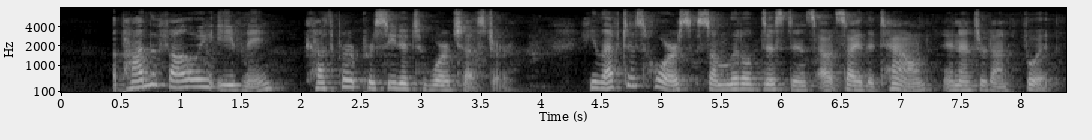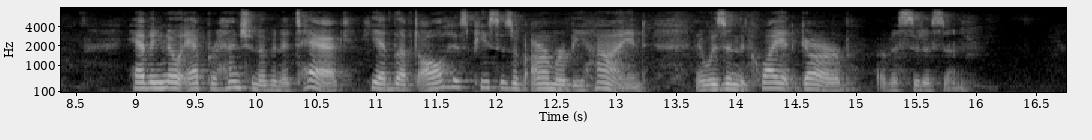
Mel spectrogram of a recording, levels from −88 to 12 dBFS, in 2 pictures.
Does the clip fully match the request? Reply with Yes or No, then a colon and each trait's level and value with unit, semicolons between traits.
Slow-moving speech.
No: average, 165 wpm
